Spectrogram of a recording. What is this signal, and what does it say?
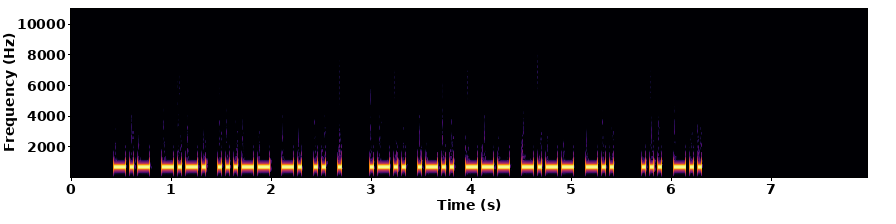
Morse code, heard as a keyed tone, about 30 wpm, 700 Hz. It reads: KC3NIE LLOYD SD
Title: K1USN SST QSO Practice - 30wpm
